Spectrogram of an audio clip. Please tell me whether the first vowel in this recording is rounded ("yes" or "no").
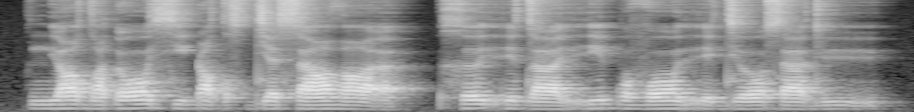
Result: yes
